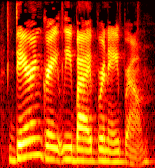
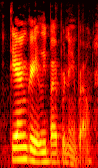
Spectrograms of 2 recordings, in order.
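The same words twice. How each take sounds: First: Careful naming. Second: Daring Greatly by Brené Brown said fast and softer; quick repeat. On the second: Podcaster repeating the book title to herself, fast and soft. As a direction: toss the title off again quickly, under the breath. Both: Shown as a demonstration. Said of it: "I'm hoping that I'm saying her name correctly".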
